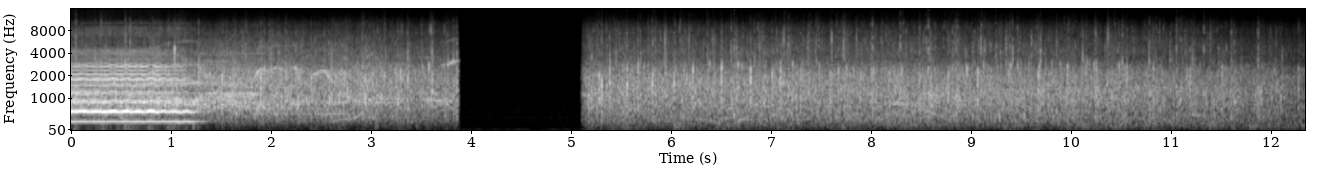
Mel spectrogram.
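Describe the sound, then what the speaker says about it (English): Audience clapping at a teacher-of-the-year awards ceremony, steady and moderately loud, breaking off briefly before resuming just as strongly. "how about another round of applause for Lauren Matthews"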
